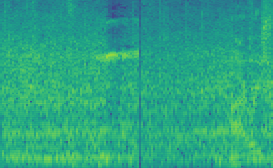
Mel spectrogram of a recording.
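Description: Stadium crowd noise from a football broadcast, with a short, high, steady whistle just before the end of the first second: a referee's whistle blowing the play dead after the tackle. The sound breaks off at a cut about a second in.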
